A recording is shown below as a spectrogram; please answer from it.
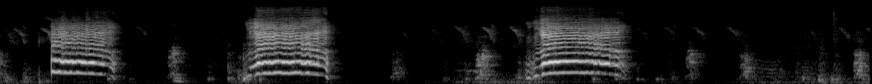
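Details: Young goat repeating three loud quavering baa bleats about two and a half seconds apart, with faint shuffling and small knocks between them.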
